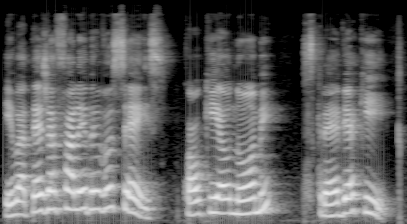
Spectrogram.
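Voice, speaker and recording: A woman's voice: sits high, animated, unhurried, a little mellow. A woman teacher, patiently explaining a lesson step by step and asking her students questions as she goes. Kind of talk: recorded remote lesson.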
